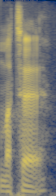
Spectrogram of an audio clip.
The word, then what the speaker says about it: MATE: xenial mate and uh i know it says you think it says but i've listened to too many people pronounce it who have authority on this subject and it's called mater right got that um oh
